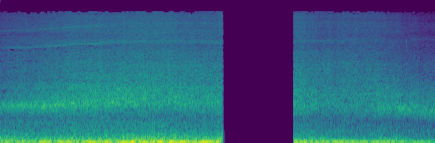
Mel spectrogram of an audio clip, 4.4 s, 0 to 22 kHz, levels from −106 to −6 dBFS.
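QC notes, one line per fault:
2.22–2.94 s, playback stall: the sound cuts out abruptly mid-flow and the output stays silent for about 0.71 s before resuming. There is no fade or decay into the gap, only a hard drop to silence and an equally hard restart. The likely cause is the player running short of buffered data or its output thread being blocked, so nothing reached the output until it recovered and resumed.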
